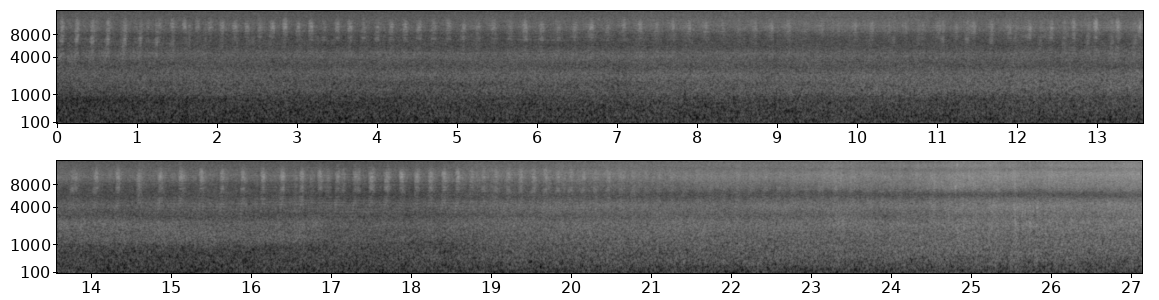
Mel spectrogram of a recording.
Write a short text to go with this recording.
Walking in the park, Various water sounds, Waterwheel, Cicadas sound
